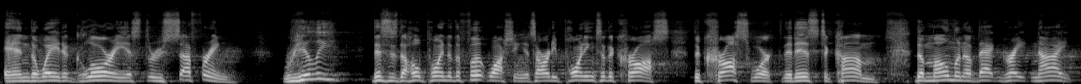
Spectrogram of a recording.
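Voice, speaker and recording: A man in his fifties preaching a sermon on a large church stage, telling stories with lively gestures. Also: sits high. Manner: animated storytelling preacher, gestures a lot. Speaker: pastor. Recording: long reverb of a large hall.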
